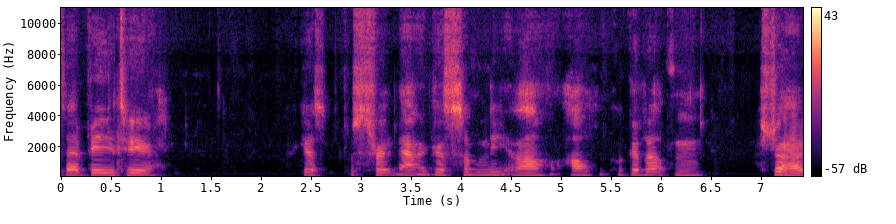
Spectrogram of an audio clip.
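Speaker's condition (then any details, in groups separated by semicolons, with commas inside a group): Ataxia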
